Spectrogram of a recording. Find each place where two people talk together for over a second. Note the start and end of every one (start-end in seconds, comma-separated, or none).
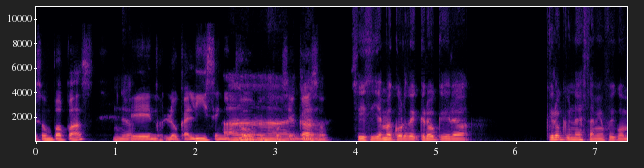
2.3-3.6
